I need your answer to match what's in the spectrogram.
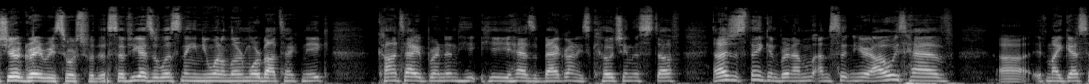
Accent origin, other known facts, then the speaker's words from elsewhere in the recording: United States; I'm from the United States, and I've never heard of a couple of these.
